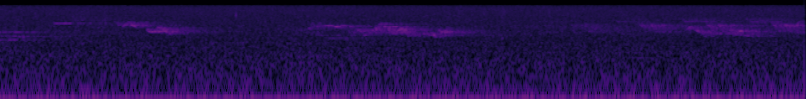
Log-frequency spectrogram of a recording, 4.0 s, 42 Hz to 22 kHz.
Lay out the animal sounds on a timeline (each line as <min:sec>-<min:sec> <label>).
0:00.0-0:04.0 Red-eyed Vireo (Vireo olivaceus)
0:03.1-0:04.0 Ovenbird (Seiurus aurocapilla)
